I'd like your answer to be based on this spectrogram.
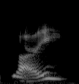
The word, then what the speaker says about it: Chiari: When you say, I think you're saying Q-R-E? – Chiari. – Chiari. – So it's spelled like Chiari. – Yeah. – Oh, okay. – C-I-A-R-I. – Okay. – But it's Chiari.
